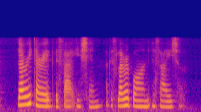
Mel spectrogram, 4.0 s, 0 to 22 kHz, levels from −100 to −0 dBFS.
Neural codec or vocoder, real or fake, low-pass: codec, 16 kHz, about 1 kbps, DyCAST, with the encoder's durations; fake; 5.4 kHz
